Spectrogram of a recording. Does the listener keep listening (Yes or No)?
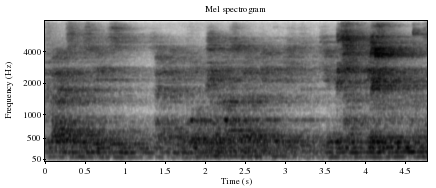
No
